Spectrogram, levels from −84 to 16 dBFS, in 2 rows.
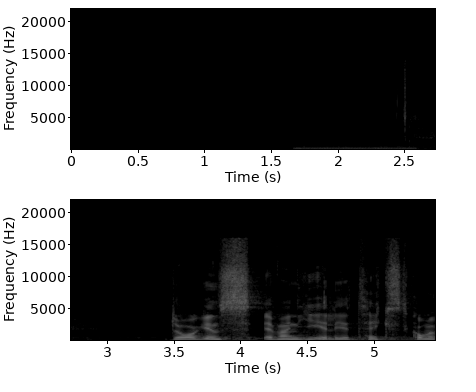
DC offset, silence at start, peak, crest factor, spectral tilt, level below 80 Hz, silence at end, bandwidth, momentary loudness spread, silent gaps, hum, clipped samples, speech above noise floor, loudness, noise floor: under 0.1%; 1.7 s; -32 dBFS; 22 dB; -3 dB/octave; -82 dBFS; 0 s; 16 kHz; 7 LU; none; none; under 0.1%; 36 dB; -47 LUFS; -84 dBFS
